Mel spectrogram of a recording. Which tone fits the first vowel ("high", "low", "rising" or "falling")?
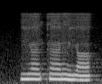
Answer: high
